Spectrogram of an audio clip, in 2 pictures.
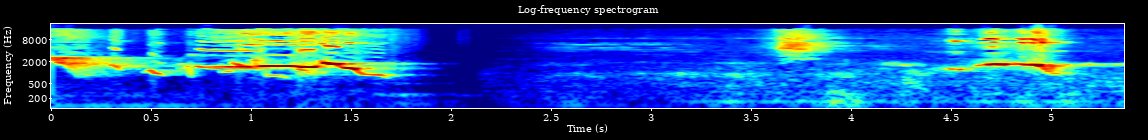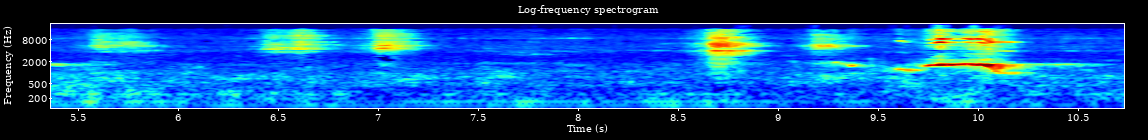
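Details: Black-naped Oriole giving a mellow, slurred whistled phrase, followed by softer whistles among low background rustle, and two more short fluty phrases near the end.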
